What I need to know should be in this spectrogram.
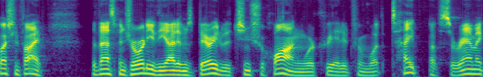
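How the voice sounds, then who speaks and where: In a very clean recording with a silent background, a man speaks in a bright, sharp tone. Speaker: quiz league player and video creator. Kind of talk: casual solo commentary while answering quiz questions. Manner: fast, flowing today; usually stutters, little today.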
